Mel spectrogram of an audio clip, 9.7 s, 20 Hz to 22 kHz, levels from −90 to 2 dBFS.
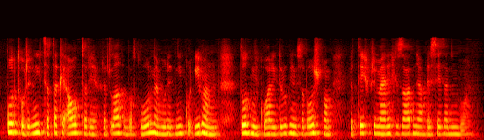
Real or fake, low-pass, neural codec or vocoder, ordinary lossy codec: fake; 7.2 kHz; codec, 16 kHz, about 1 kbps, DyCAST, with the encoder's durations; none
